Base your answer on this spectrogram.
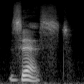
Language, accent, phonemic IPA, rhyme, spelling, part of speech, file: English, US, /zɛst/, -ɛst, zest, noun / verb, En-us-zest.ogg
- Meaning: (noun) 1. The outer skin of a citrus fruit, used as a flavouring or garnish 2. General vibrance of flavour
